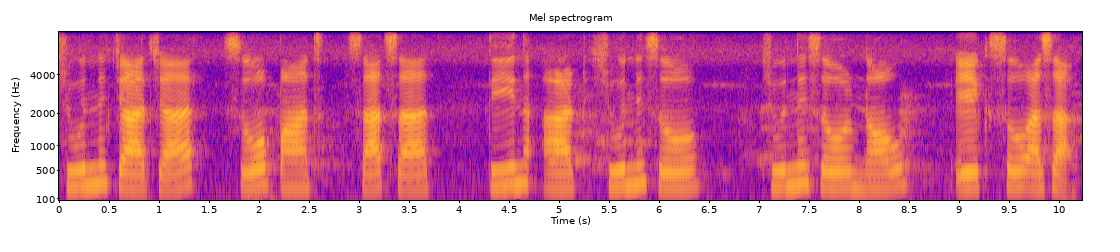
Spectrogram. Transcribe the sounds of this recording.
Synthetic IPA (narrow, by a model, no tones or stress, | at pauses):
t͡ʃuːnt͡ʃaːɾt͡ʃaːɾ | sɔːpãːt͡ʃ | saːt̪saːt̪̚ː | iːnaːʈʰt͡ʃunsɔ | t͡ʃuːnisɔːnɔw | eːksɔːasa̰ː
